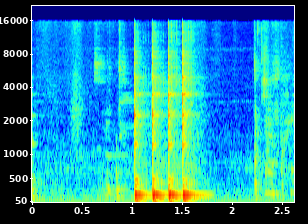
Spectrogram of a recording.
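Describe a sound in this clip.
A metal bowl knocks and clinks against the rim of another bowl.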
